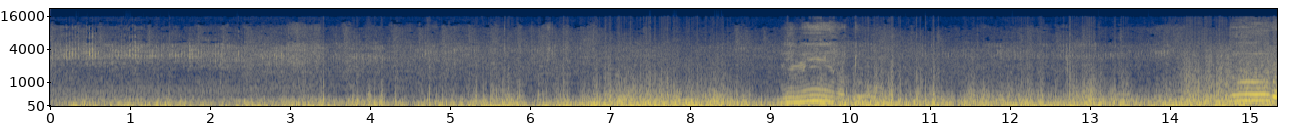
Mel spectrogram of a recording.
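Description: Strong, constant wind buffeting the microphone beside Lake Batur in Kintamani, a steady roaring rumble throughout, with brief faint voices in the background partway through.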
